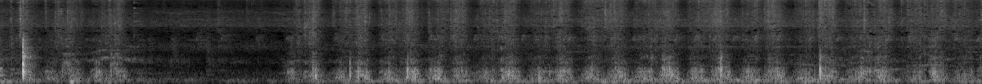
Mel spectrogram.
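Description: Dried fish being crushed on a traditional stone grinding slab, a rhythmic series of dull thuds and scraping strokes, close and moderately loud, briefly pausing before the grinding resumes steadily.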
